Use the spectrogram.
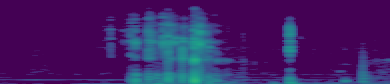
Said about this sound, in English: Crunch. Celery carrot. Boom. This is the real Captain Crunch over here. Celery and carrots. That's crunch.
